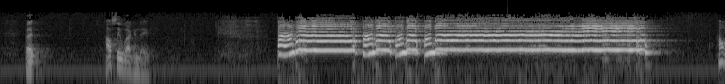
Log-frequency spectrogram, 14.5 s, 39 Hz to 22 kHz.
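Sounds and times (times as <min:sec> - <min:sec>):
speech: 0:00.5 - 0:00.9, 0:02.1 - 0:03.1, 0:07.4 - 0:08.8
blast on a makeshift shofar made of cow's horn pieces: 0:05.5 - 0:13.7.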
